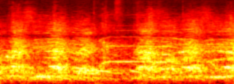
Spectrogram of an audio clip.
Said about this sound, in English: Several hundred people cheered last night as Guillermo Lasso prepared to give his victory speech.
